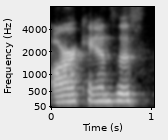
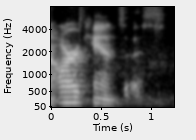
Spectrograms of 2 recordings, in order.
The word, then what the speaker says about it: Arkansas: and jump into there it's illegal to pronounce it R Kansas I used to live in Arkansas um over near Little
